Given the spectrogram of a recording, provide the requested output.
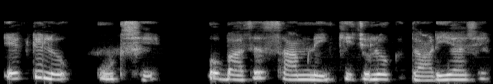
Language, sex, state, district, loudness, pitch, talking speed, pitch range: Bengali, male, West Bengal, North 24 Parganas, -15 LUFS, 235 Hz, 135 wpm, 220-270 Hz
